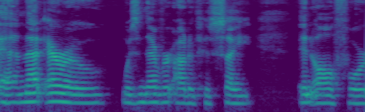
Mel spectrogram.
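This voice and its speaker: This woman has a normal speaking voice, fairly low in pitch. She talks at a moderate pace. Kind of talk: personal storytelling to camera. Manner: reflective, emotional.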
